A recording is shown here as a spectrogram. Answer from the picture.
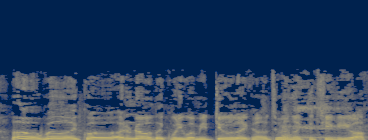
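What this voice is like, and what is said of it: Imitates a generic guy's voice. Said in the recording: “Mine is this, which is the same for every guy.”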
